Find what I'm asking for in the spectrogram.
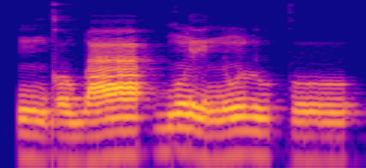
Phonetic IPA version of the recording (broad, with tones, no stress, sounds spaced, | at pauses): ĩ˨ ɡ ɔ˨ w a˨˦ | ɡ ũ˧ ɾ e˨ n ũ˨˦ l u˧ k o˧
